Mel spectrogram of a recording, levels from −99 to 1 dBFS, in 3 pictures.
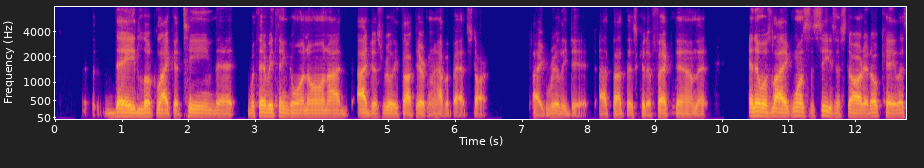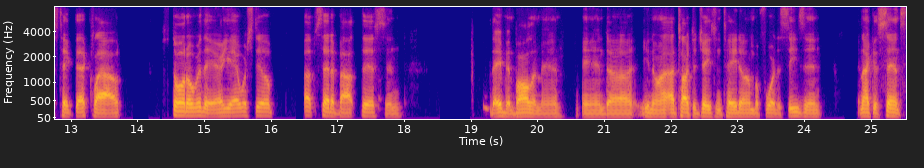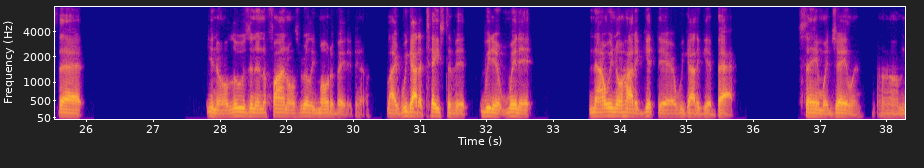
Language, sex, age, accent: English, male, 40-59, American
